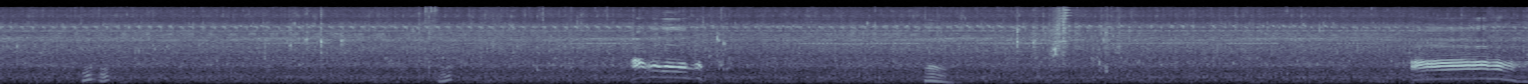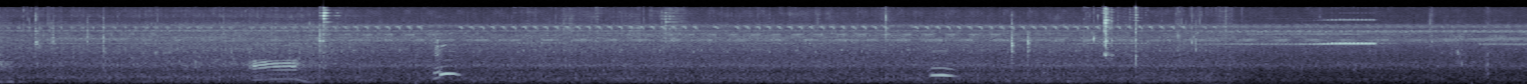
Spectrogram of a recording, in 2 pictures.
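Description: Frogs calling at night: about ten short calls at irregular intervals, the loudest about a third and halfway through. They sit over a steady background of running stream water and a thin, high insect drone.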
